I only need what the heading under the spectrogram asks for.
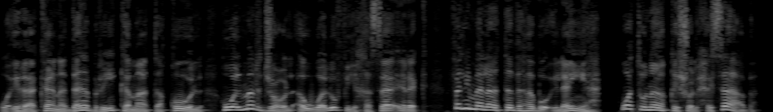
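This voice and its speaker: A man's voice: mid-range voice, huge pitch swings, brisk, hardly any pauses, slightly rough, no room sound, studio quality. A man voicing a proud baroness who answers her husband with scorn and indignation in a storybook reading. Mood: indignant. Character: proud scornful baroness, sharp-tongued wife.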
